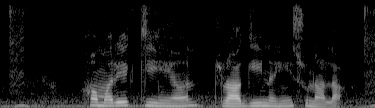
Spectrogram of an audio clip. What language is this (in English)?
Bhojpuri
